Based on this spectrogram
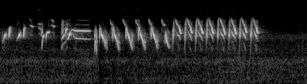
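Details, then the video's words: A European goldfinch sings a fast, high, tinkling twitter that runs into a quick trill of about a dozen sweet, rising notes, with no other sounds. "MAKNINE KHALWI super chant مقنين خلوي"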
